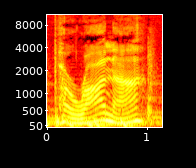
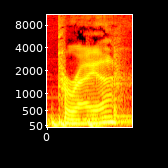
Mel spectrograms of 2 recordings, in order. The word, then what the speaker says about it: pariah: a social par P don't be a social piran and people are going wait what isn't that how you say it it's Pariah like Pariah Carey and then what's the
